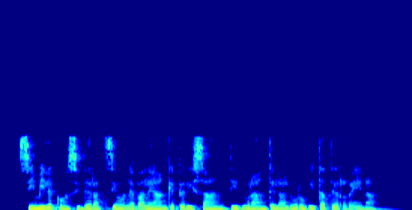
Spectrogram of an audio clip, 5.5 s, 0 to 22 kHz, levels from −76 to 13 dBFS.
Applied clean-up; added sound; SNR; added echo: none; none; none; none.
